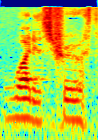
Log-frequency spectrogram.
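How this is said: The question is asked in a discouraged tone. The asker believes truth can never be found. "Did he say it discouraged, like we'll never find out what truth is?"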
